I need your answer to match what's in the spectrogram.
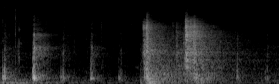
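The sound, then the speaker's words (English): A few quick knocks and thuds give way to two louder, ringing bangs of a door being flung and slammed as someone rushes out, with no voices. “She hissed at him, lips rolled back and teeth bared, then leaped past him out the door and down the corridor.”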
